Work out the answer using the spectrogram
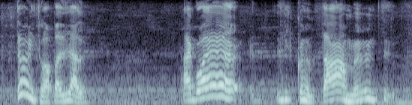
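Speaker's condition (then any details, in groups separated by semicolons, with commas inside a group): Cerebral palsy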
